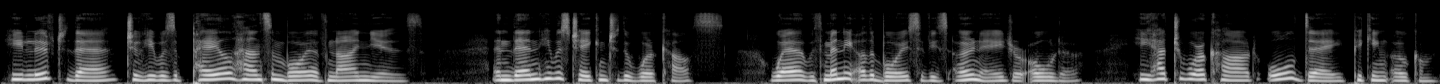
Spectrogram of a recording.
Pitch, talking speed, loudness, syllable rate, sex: 195 Hz, 170 wpm, -15 LUFS, 4.5 syllables/s, female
